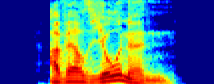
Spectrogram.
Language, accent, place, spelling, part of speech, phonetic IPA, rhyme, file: German, Germany, Berlin, Aversionen, noun, [avɛʁˈzi̯oːnən], -oːnən, De-Aversionen.ogg
- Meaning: plural of Aversion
